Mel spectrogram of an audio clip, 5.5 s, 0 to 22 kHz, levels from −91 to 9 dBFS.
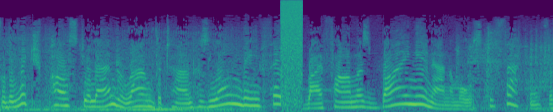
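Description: From 2.81 to 3.02 s the reader assembles samples from the wrong bytes: each value is built with its bytes misaligned or in swapped order, so the rapidly changing low-order bits end up as the most significant part of every sample. The result is a burst of loud, harsh broadband noise lasting about 0.2 s.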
